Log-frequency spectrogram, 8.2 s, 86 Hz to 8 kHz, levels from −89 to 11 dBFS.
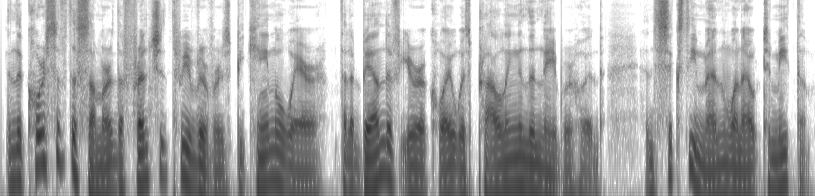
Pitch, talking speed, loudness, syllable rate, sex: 95 Hz, 230 wpm, -20 LUFS, 5.9 syllables/s, male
